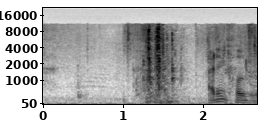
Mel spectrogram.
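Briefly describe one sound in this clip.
A door handle rattles.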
